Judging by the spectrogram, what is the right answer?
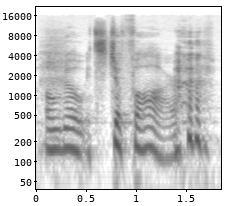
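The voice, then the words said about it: Imitates another person's voice. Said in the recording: “that's not a very good RuPaul impression. I'm working on it, though.”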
